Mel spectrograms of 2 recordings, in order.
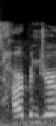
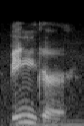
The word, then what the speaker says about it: harbinger: It can be pronounced harbinger or harbinger. Okay? Either way is fine. But a common mistake with this word is to pronounce it binger.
